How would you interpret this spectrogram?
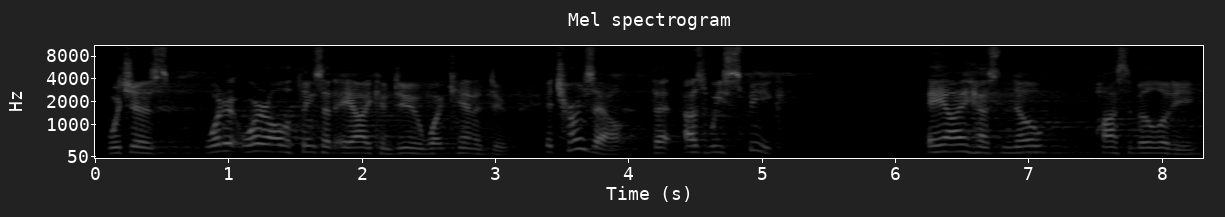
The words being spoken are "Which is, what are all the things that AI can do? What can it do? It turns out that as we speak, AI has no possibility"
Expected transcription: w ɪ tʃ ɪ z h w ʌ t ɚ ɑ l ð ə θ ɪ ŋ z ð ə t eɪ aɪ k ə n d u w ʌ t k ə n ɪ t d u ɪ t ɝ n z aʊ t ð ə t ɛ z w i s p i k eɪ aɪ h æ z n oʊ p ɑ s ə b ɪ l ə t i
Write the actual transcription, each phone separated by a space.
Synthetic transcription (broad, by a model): w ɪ tʃ ɪ z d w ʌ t ɚ ɑ l ð ə θ ɪ ŋ z ð ə t eɪ aɪ k ə n d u w ʌ t k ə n ɪ t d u ɪ t ɝ n z aʊ t ð ə t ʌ z w i s p i k eɪ aɪ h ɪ z n oʊ p ɑ s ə b ɪ l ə t i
